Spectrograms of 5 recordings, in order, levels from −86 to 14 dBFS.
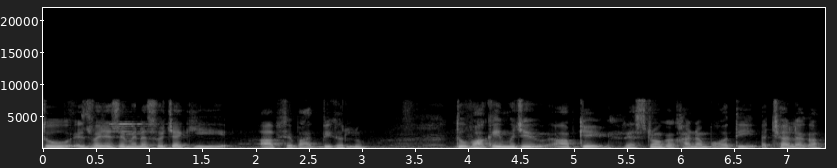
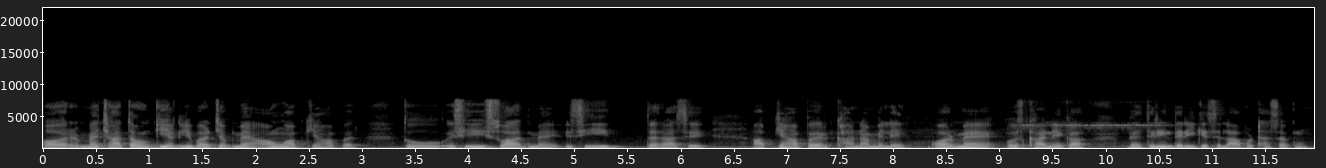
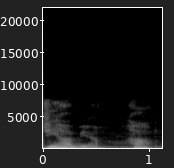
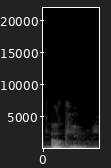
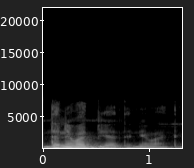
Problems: background sounds at intervals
